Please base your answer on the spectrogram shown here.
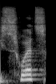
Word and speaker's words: sweats: it's he he sweats don't use a stop T when you add an S to the word he sweats a lot he sweats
